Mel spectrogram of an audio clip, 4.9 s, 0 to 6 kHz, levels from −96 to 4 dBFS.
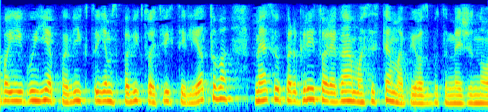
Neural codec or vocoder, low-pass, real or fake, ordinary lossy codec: none; 5.4 kHz; real; MP3, 32 kbps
